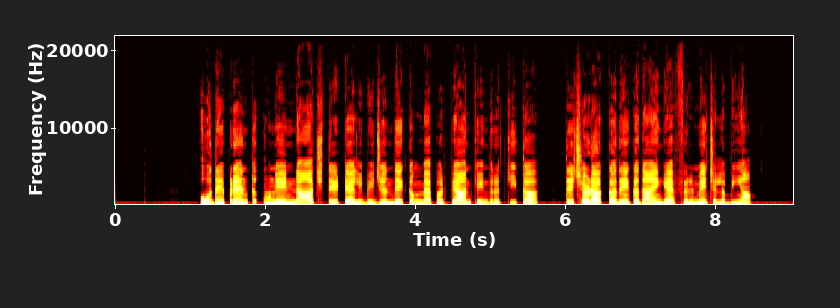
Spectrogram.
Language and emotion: Dogri, neutral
